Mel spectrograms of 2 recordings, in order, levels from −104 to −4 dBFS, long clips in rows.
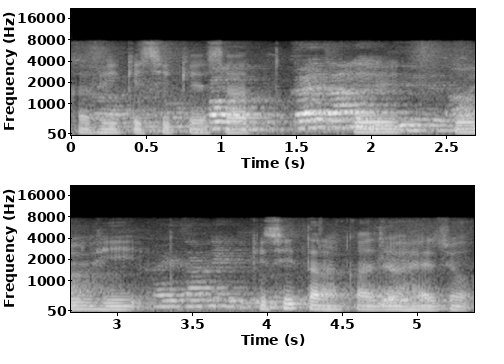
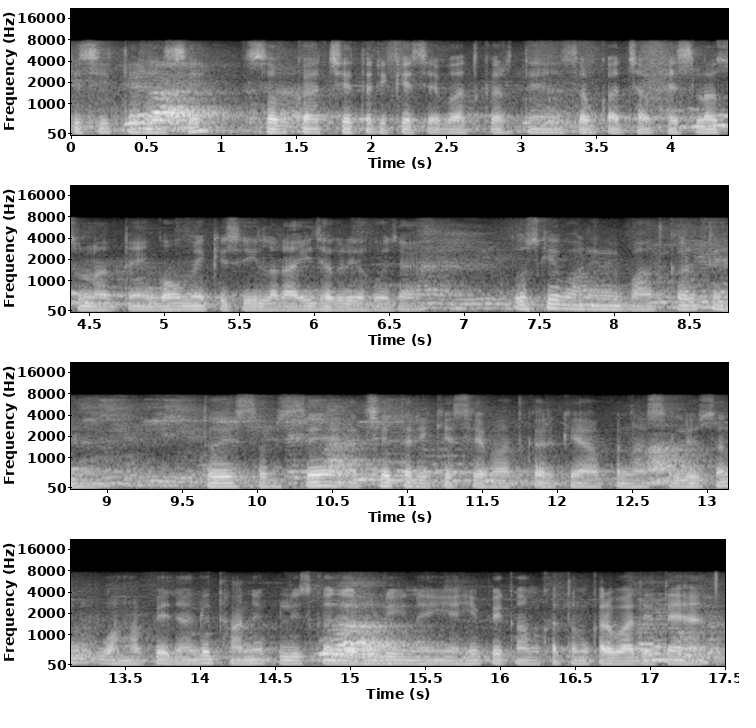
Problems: constant background noise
